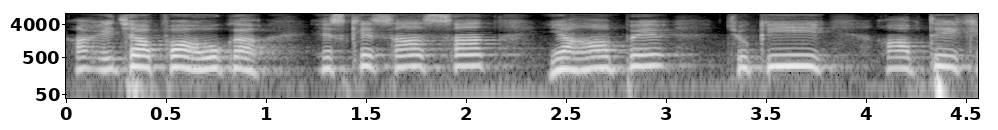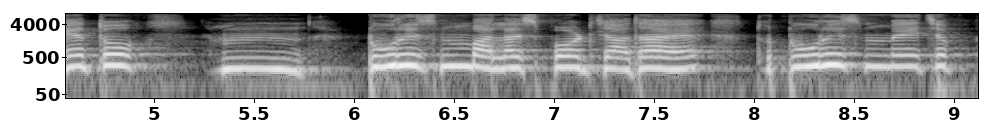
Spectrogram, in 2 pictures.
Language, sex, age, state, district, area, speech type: Hindi, male, 18-30, Madhya Pradesh, Bhopal, urban, spontaneous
